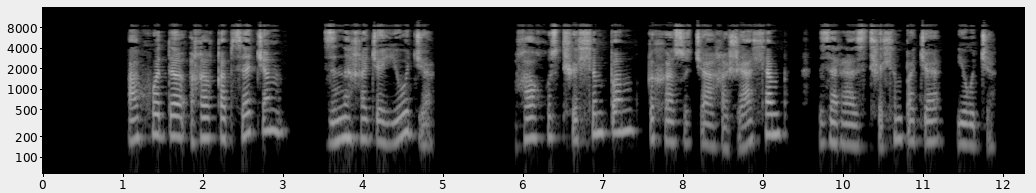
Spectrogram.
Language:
Kabardian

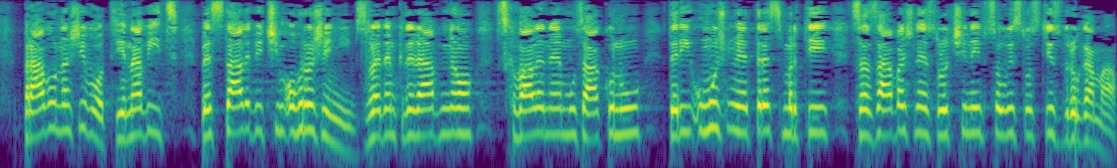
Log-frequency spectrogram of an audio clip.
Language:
Czech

